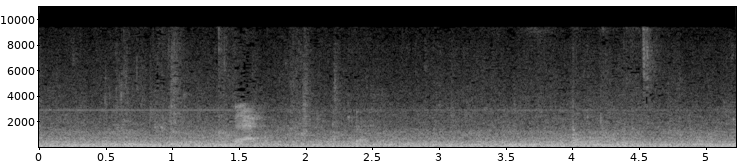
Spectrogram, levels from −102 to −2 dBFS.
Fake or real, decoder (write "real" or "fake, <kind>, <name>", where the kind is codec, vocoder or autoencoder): real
